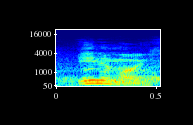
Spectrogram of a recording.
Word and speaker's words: Enamait: Am I pronouncing your name correctly? Enamait. Enamait, yeah.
